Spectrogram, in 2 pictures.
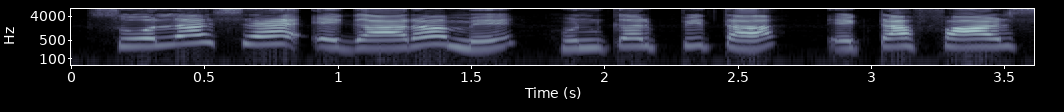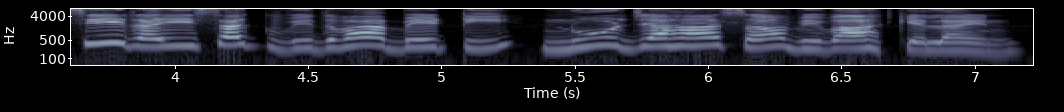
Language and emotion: Maithili, neutral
